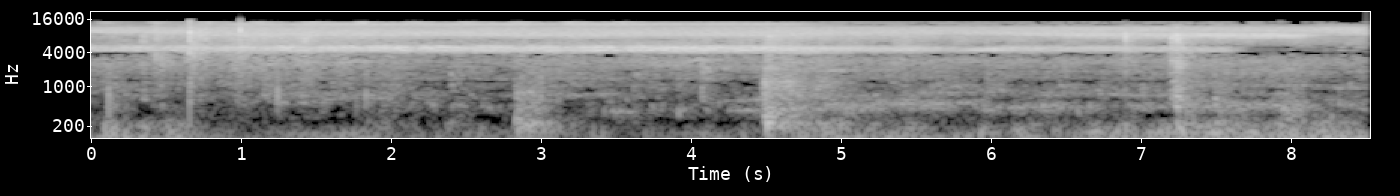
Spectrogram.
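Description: Steady high-pitched insect chorus buzzing without a break, over a low rumble, with a few scattered knocks, the sharpest near the end.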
